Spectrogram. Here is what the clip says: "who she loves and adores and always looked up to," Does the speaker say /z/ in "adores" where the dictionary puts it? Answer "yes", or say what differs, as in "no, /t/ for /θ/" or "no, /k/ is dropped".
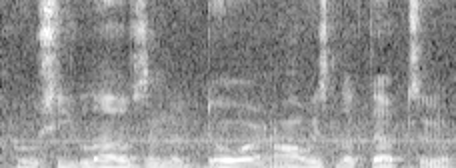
no, /z/ is dropped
